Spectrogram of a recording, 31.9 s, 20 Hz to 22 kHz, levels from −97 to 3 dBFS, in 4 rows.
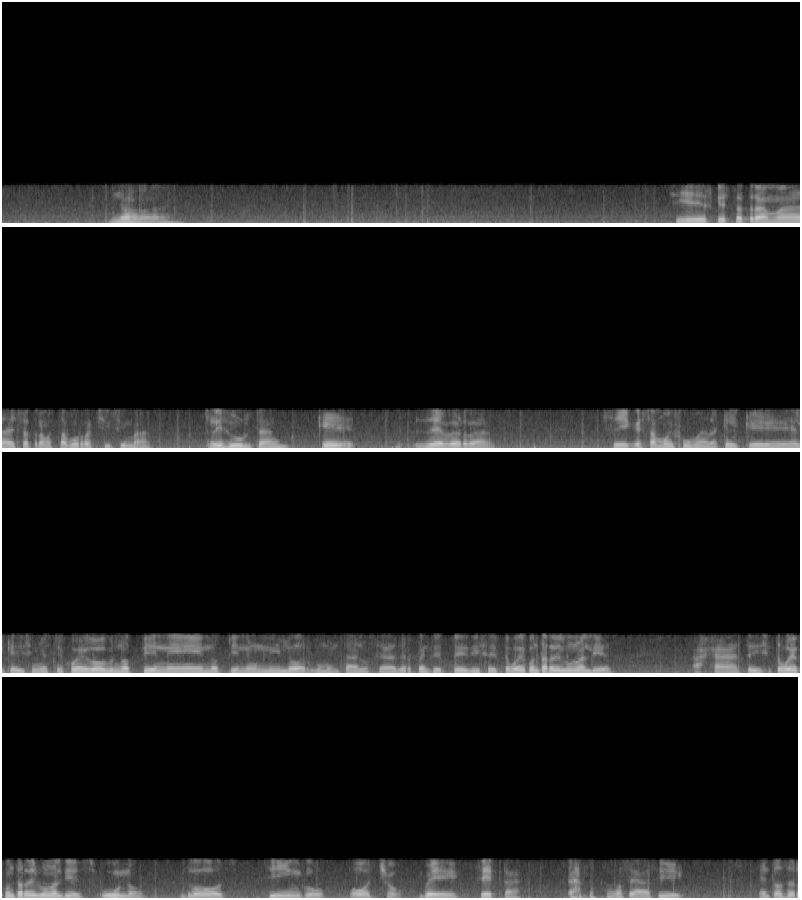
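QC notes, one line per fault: No faults to note in this clip.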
